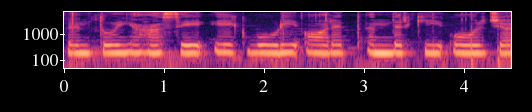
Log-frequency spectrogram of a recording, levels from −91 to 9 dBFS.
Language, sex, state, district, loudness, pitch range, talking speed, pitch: Hindi, female, Himachal Pradesh, Shimla, -18 LUFS, 205-210 Hz, 145 wpm, 205 Hz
